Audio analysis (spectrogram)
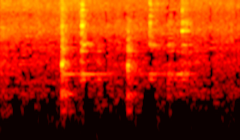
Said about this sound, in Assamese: অকণমান পাচলিখিনি ধুনীয়াকৈ ভাজি ল'ম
